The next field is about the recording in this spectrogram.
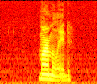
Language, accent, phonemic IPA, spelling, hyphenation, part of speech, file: English, US, /ˈmɑɹ.mə.leɪd/, marmalade, mar‧ma‧lade, noun / verb, En-us-marmalade.ogg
